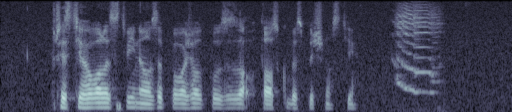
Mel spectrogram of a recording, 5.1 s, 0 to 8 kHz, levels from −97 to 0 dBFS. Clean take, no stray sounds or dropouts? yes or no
no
